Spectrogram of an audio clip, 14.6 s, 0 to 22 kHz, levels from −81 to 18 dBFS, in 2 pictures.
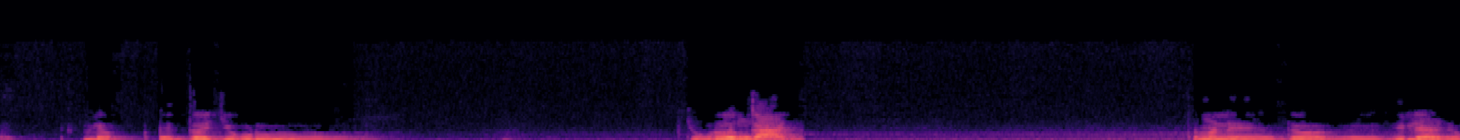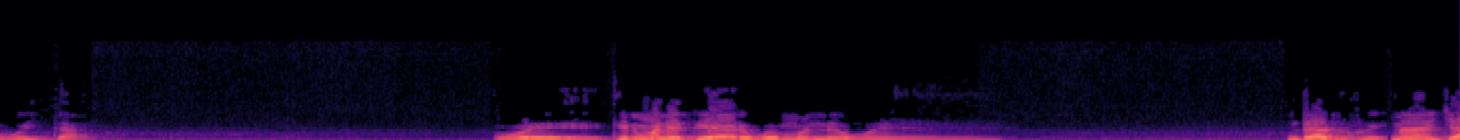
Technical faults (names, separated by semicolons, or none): damaged data in a compressed stream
